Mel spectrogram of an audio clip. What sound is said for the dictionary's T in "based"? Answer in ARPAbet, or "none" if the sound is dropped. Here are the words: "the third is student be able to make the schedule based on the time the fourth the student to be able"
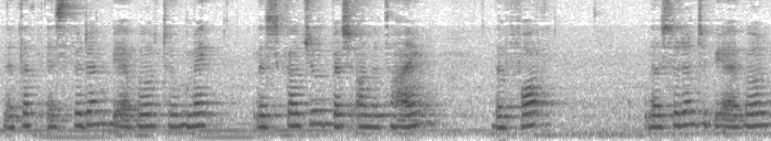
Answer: none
